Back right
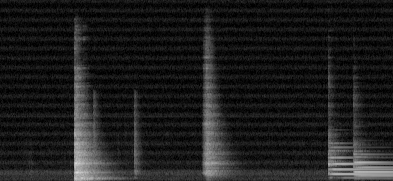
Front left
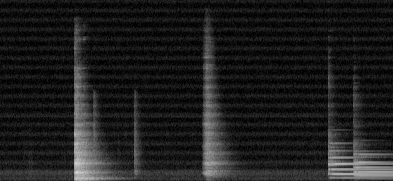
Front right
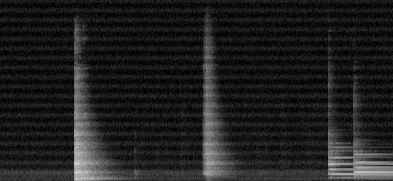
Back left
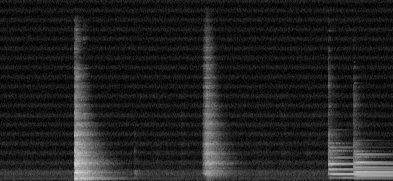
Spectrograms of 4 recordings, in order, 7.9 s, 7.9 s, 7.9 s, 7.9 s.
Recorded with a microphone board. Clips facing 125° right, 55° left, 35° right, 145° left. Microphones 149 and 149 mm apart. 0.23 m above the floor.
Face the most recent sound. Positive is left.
turn(degrees=20)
